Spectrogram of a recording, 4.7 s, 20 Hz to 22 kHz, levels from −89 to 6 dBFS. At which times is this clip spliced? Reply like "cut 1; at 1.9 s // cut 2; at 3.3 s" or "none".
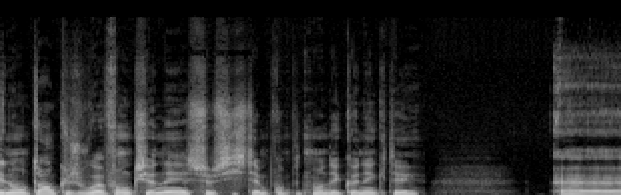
none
